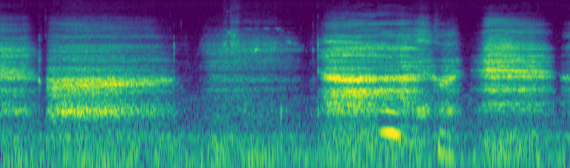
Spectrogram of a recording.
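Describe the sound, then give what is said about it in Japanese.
Heavy panting after exertion: a few long, ragged, breathy gasps in and out, loud and rough, with short pauses between them and no clear words. “まだ呼吸が荒い”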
